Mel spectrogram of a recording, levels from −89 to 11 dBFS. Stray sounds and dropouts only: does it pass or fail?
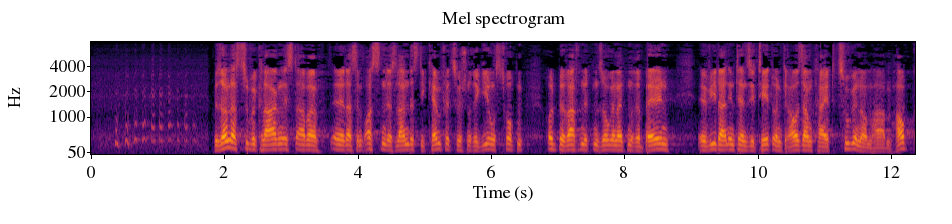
fail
